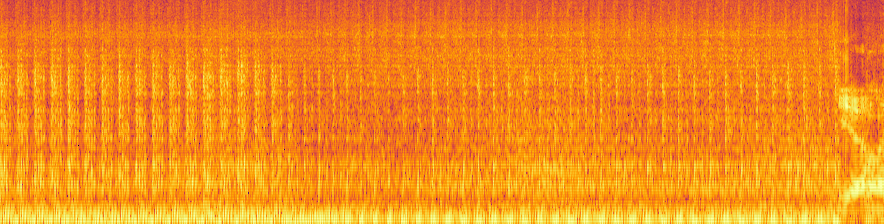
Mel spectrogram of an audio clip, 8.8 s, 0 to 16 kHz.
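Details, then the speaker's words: Manual-swapped 1998 BMW 328i E36 at the end of its first test drive: engine sits at a very low idle with a lumpy, uneven pulse about three times a second; idle low and rough, cause unknown. "it's being really weird it's idling very low I don't know if you guys can hear that"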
